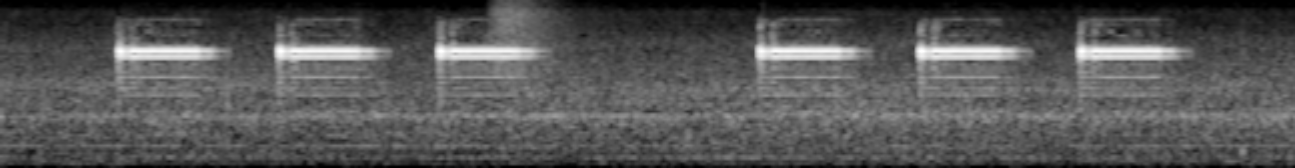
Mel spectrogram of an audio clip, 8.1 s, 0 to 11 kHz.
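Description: Simulated fire alarm evacuation signal from an Edwards 757 speaker strobe: a high-pitched beep in the temporal-three pattern, three beeps about a second apart, a pause, then three more, over a steady background hum.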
